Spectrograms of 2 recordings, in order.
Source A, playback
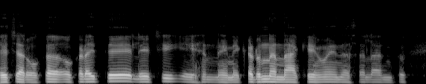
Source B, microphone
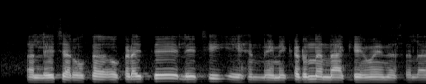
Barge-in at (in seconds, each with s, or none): none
